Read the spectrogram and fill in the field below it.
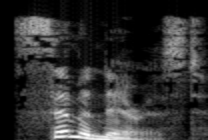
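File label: "seminarist", English, British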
